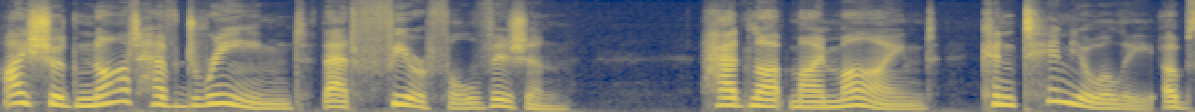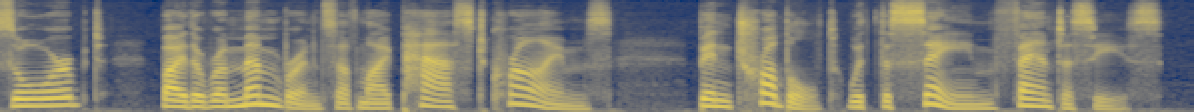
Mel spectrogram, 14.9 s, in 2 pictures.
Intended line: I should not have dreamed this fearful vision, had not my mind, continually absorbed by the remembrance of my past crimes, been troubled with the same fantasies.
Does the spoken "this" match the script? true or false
false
